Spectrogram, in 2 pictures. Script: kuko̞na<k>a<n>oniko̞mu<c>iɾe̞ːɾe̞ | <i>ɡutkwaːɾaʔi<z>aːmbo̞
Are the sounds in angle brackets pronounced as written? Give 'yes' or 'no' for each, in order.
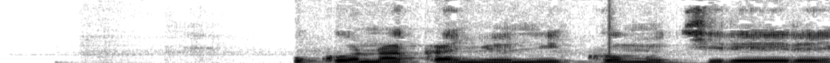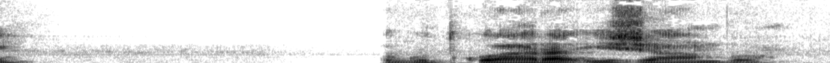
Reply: yes, no, yes, no, no

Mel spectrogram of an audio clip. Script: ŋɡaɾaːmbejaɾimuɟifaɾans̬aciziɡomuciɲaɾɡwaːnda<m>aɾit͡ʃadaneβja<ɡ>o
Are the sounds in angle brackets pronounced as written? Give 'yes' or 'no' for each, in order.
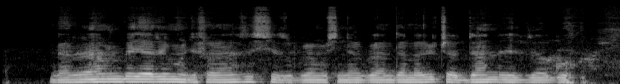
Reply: no, yes

